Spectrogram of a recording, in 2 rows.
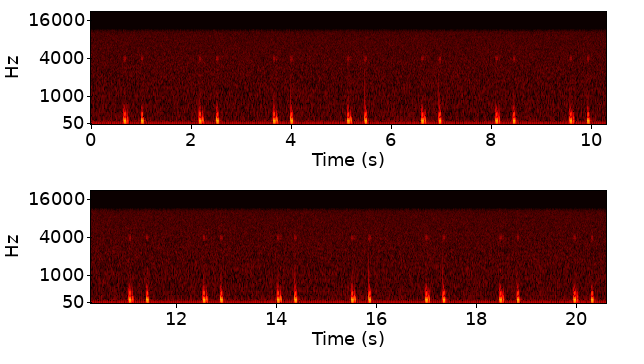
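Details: Slow regular heartbeat near 41 a minute with a sharp early systolic click, an aortic ejection click, from a cardiac auscultation teaching course.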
